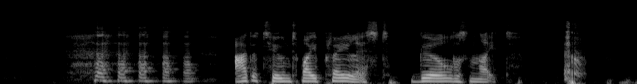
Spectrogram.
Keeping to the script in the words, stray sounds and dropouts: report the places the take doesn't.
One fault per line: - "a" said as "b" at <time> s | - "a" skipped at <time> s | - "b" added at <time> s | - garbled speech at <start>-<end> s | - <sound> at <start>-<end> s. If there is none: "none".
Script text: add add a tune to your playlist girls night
- laugh at 0.7-2.2 s
- "add" skipped at 2.5 s
- "your" said as "my" at 3.0 s
- cough at 5.6-5.9 s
